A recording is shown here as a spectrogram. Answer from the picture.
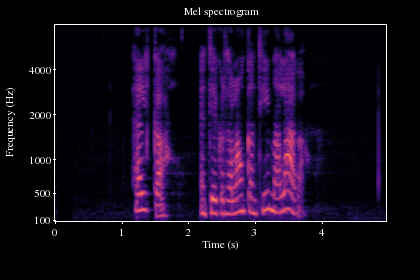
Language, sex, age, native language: Icelandic, female, 40-49, Icelandic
